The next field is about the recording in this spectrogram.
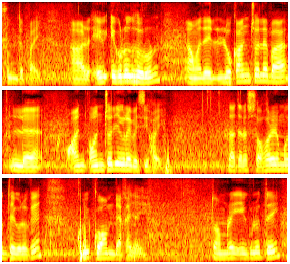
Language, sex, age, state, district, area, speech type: Bengali, male, 45-60, West Bengal, Purba Bardhaman, urban, spontaneous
